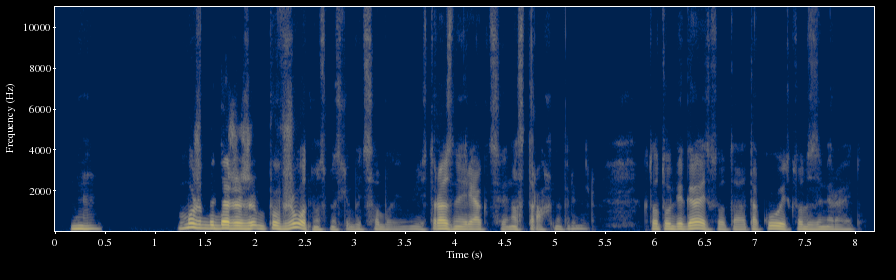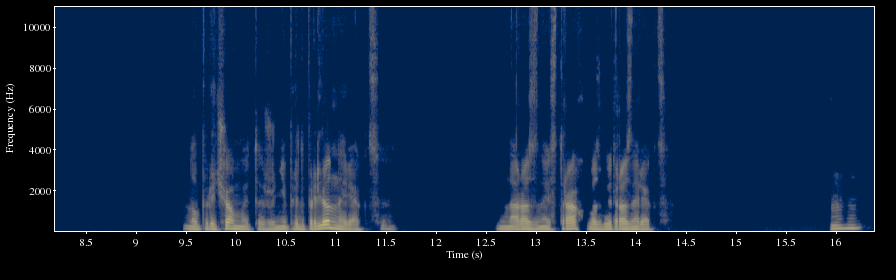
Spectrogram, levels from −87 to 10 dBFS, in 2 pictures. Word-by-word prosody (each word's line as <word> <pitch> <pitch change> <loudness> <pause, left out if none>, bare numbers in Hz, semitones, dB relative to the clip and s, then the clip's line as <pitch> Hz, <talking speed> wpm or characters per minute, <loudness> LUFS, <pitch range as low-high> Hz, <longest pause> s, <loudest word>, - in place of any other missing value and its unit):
Мгм. 135 -1 -2 0.8
Может 175 +2 +4
быть, 155 -1 +2
даже 155 -3 +9
жи 145 +3 +4
по 150 +3 +2
в 130 - -2
животном 135 - +3
смысле 105 0 -13
быть 105 -2 -11
собой, 105 -1 -11
есть 115 -2 -14
разные 125 -4 +3
реакции 115 0 -4
на 115 0 -4
страх, 100 +1 -9
например. 130 +3 -13 0.5
Кто-то 130 0 -2
убегает, 130 0 +3
кто-то 110 +1 -8
атакует, 115 +3 0
кто-то 115 +2 -5
замирает. 110 -2 -8 1.4
Но, 125 -3 -4
причём, 130 +1 0
это 115 0 -7
же 110 0 -6
не 120 0 -2
предопределённая 130 +5 +3
реакция. 110 +4 -10 1.0
На 120 -1 -2
разный 120 -1 -1
страх 135 +5 0
у - - -9
вас 120 - -1
будет 120 +1 -3
разная 125 0 +1
реакция. 115 -4 -7 1.6
Мгм. 155 +3 -6
120 Hz, 145 wpm, -23 LUFS, 110-135 Hz, 1.6 s, даже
